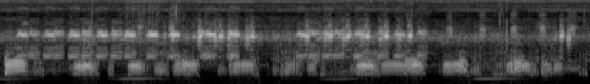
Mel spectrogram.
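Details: Narrow-mouthed frogs calling during heavy rain while being caught by torchlight for a seasonal boiled dish; loud nasal croaks repeat about twice a second in an overlapping chorus, with a faint steady high hiss behind.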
